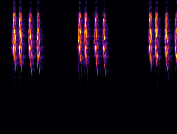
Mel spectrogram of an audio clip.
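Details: Bursts of four quick, grating chirps from a young sooty-headed bulbul, repeated about every one and a half seconds; West Java, recorded with an Android phone, no background noise. Intended to get newly trapped wild birds calling back.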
